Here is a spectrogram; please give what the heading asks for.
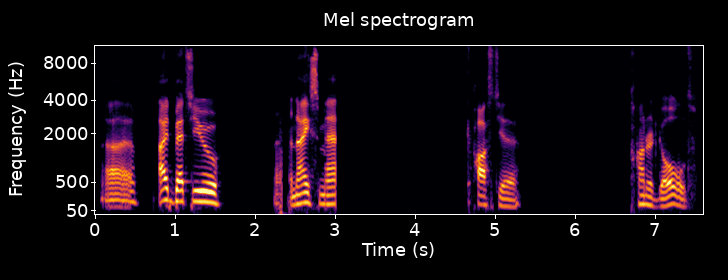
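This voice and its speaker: A game master voicing a worldly male ship captain who asks measured, probing questions. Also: fairly high pitch, lively intonation, vocal fry, a bit bright, no echo, clean studio sound, heavily acted. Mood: dry. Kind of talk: tabletop role-play.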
